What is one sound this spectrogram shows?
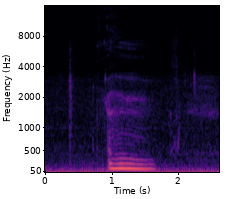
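Water splashes as something plunges in.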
